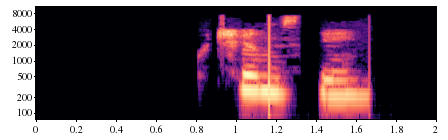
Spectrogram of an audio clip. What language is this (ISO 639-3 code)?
dav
